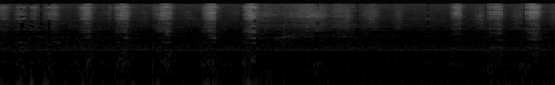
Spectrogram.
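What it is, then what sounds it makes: Pencil shading on drawing paper. A graphite pencil held at the fingertips scratches and rubs across a large white sheet of drawing paper taped to a dark board while shading. Repeated strokes produce a quiet, gritty rasp with bright hiss bursts over a low rumble.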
